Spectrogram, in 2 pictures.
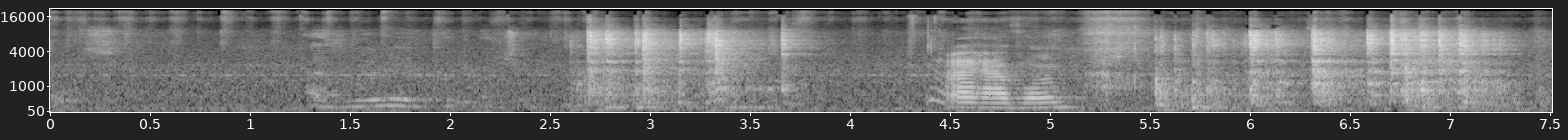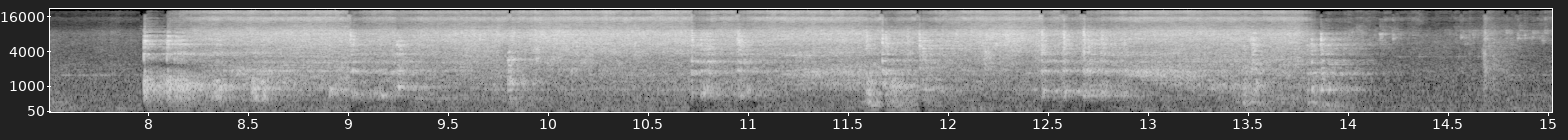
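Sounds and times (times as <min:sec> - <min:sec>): dishes clinking: 0:02.6 - 0:03.8, 0:05.5 - 0:14.9.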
